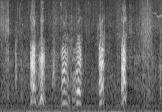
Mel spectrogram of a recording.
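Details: A huge mastiff puppy barks at a longboard in bursts of about five rapid, ringing woofs, several with an arched, yelping rise and fall, over a faint background murmur and outdoor hum.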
